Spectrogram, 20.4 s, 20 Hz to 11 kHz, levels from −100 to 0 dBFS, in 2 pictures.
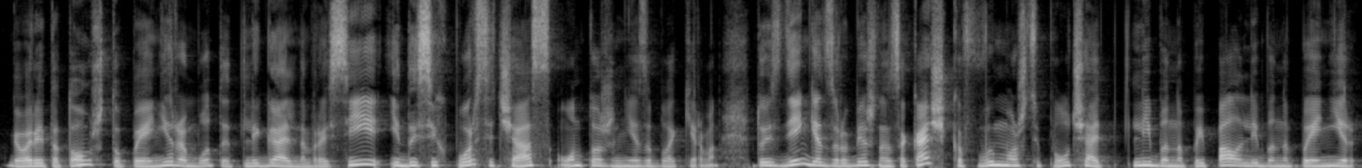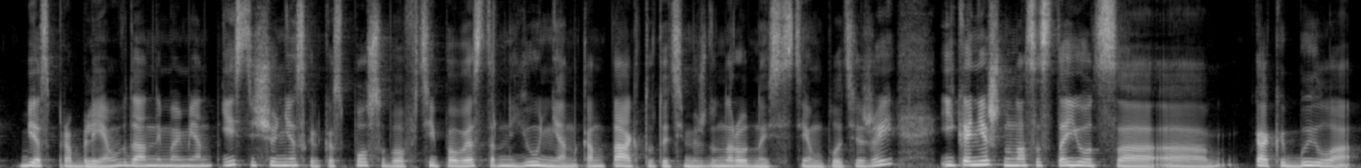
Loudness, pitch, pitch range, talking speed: -26 LUFS, 195 Hz, 180-220 Hz, 175 wpm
